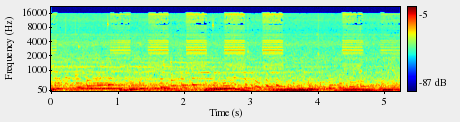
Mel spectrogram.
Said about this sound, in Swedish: När planet fortsatte att stiga till 3700 meters höjd började ett larm tjuta.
